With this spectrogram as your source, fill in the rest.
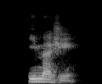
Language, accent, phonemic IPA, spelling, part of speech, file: French, France, /i.ma.ʒe/, imagé, verb / adjective, LL-Q150 (fra)-imagé.wav
- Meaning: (verb) past participle of imager; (adjective) 1. figurative (of sense of term or discourse) 2. graphic (full of imagery), graphical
